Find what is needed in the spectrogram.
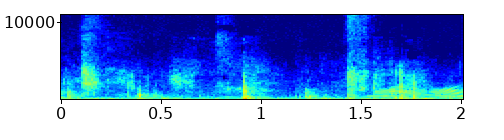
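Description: Indistinct voices on a basketball court with a few sharp knocks, the loudest just under a second in.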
